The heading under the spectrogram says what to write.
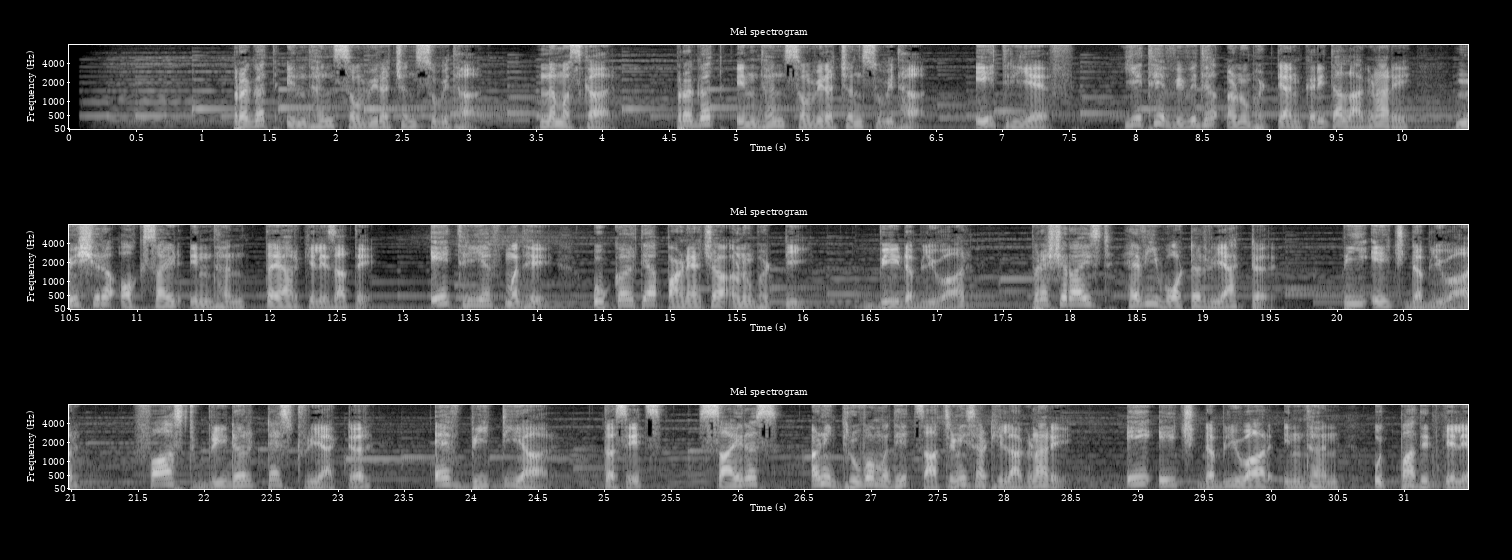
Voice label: Corporate AV Marathi; Advanced Fuel Fabrication Facility

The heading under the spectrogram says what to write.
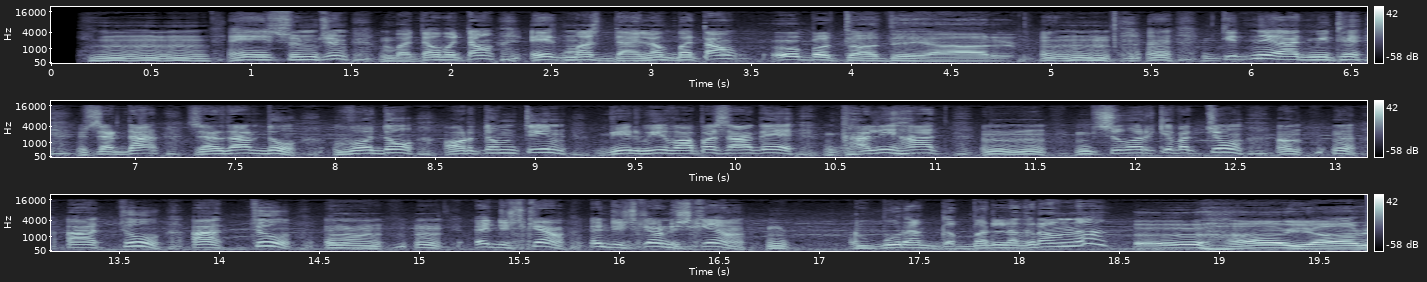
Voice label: Funny Radio spot All Voices; Coca-Cola

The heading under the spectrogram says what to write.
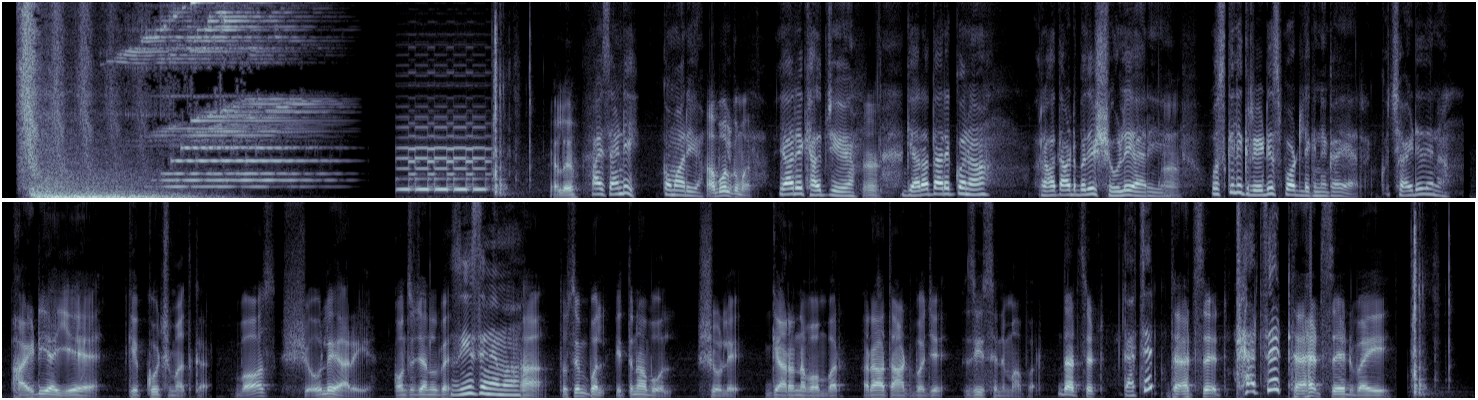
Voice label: Conversational Spot; Sholay

